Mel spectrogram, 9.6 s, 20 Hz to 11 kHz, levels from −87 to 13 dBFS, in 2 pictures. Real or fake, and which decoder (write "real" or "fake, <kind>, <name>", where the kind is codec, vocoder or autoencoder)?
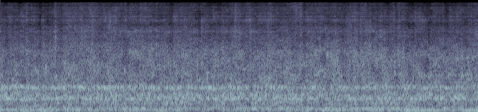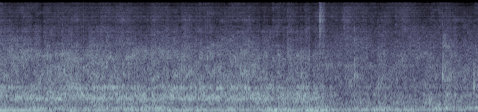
fake, codec, HILCodec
